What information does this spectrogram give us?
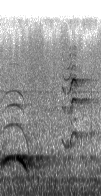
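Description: An owl hoots twice at night on an icy Antarctic coast. The first clear tonal call holds steady and then dips, and the second is shorter and higher, both over a low, steady background hiss.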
